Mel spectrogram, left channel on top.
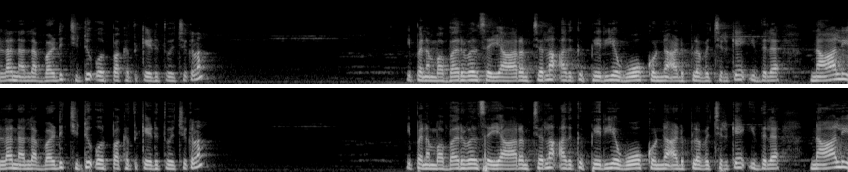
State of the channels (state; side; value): normal; both; correlation 0.49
